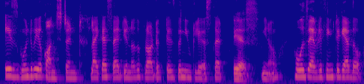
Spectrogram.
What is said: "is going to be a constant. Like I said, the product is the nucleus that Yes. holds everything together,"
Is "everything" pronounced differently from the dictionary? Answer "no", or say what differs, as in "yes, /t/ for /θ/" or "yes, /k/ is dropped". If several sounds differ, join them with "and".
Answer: yes, /t/ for /θ/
